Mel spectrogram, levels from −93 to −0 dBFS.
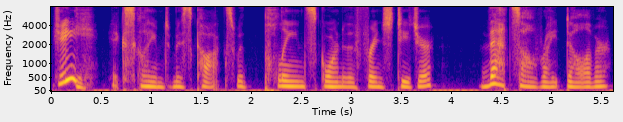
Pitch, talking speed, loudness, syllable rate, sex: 185 Hz, 160 wpm, -20 LUFS, 4.3 syllables/s, female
